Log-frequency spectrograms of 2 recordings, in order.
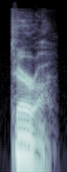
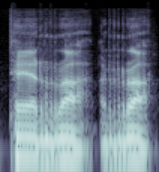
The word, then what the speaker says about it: terra: They have a hard time pretty difficult time pronouncing that r sound uh the rolling r sound. So they would say terra terra. It's terra. And when you have two rs together, it's more of a rolling r sound.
